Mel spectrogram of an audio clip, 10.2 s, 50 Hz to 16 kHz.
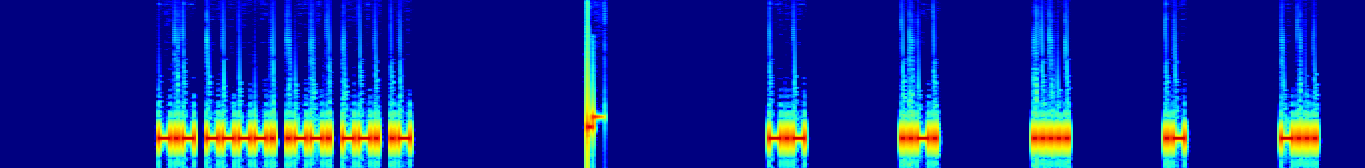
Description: Morse code, heard as a keyed tone, about 40 wpm, spaced as for 17 wpm, 700 Hz. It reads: K9PGA KF5AB
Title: USA Call Signs - 5 Characters - 8x Character Spacing - 40wpm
